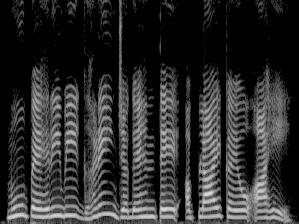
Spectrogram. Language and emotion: Sindhi, neutral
